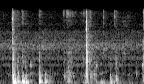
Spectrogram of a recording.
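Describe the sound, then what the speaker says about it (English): Clacking keys of a computer keyboard during typing, a series of sharp, close taps in an irregular rhythm with short pauses between bursts. "Sorry if you guys can hear the clacking of my keys."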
